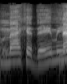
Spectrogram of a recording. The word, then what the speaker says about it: macadamia: My favorite cookie is Mount Damien. – Mount Damien. – Mount Damien. I think I'm saying it wrong, but it's like a white chocolate chip. – Oh, macadamia.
